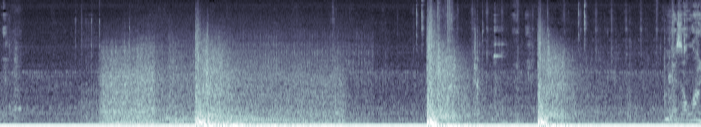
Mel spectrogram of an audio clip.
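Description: Tank cannon shots in World of Tanks, three loud booming blasts spaced several seconds apart over a constant engine drone, with a voice talking between them.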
